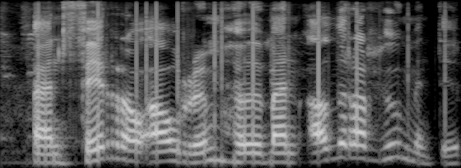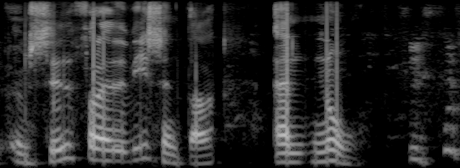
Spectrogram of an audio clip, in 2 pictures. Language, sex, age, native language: Icelandic, male, 20-29, Icelandic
